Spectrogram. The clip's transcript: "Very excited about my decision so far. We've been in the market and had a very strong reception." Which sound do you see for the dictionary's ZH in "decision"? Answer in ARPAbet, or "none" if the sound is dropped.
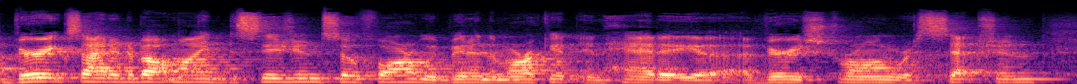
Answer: ZH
